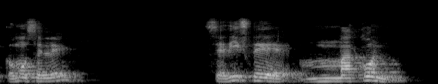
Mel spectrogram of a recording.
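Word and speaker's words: מקום: llegó a un cierto lugar quieren saber cómo se escribe eso en hebreo y cómo se lee se dice macón m a K o m macón macón o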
